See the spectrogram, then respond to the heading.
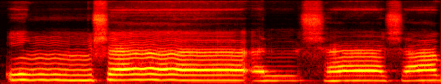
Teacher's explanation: শা শা বলে 4 আলিফ টানবো, মধ্যে মুত্তাসিল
